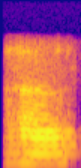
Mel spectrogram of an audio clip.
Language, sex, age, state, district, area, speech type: Bengali, male, 18-30, West Bengal, Birbhum, urban, conversation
